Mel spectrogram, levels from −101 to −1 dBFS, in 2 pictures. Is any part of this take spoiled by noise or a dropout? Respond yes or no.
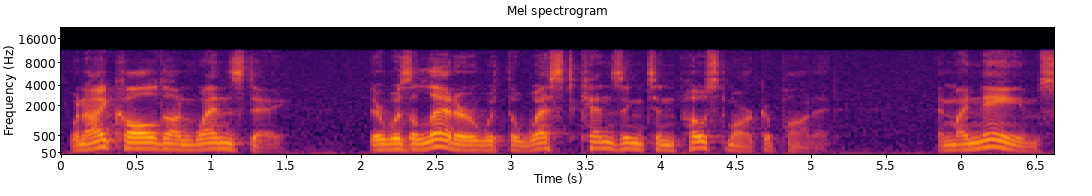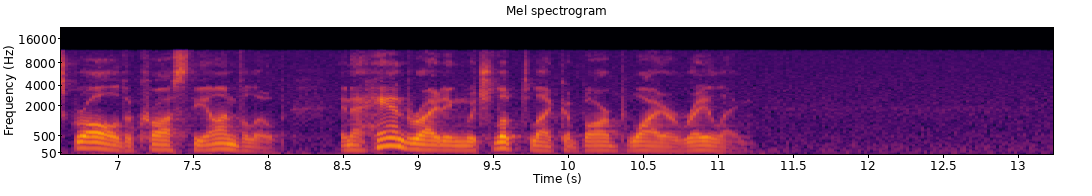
no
